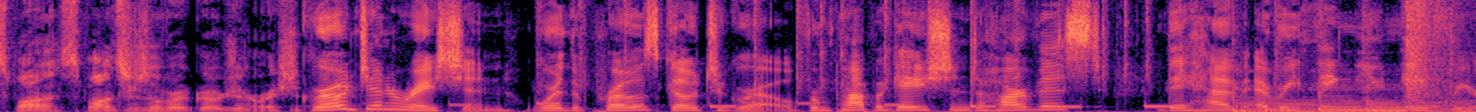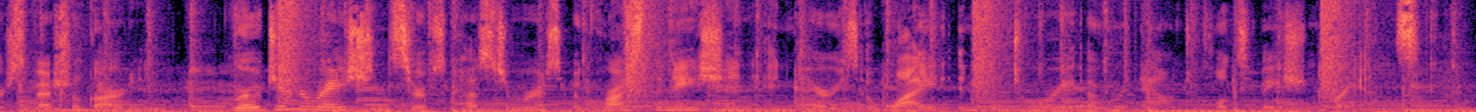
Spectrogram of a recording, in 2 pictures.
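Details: Adult speaker; normal speech.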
